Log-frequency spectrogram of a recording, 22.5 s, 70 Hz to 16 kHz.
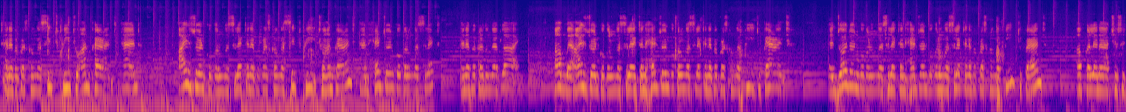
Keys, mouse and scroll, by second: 3.1 click, 7.8 click, 12.9 shift+click, 16.3 click, 18.1 shift+click, 20.9 scroll down 1, 22.0 middle click.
